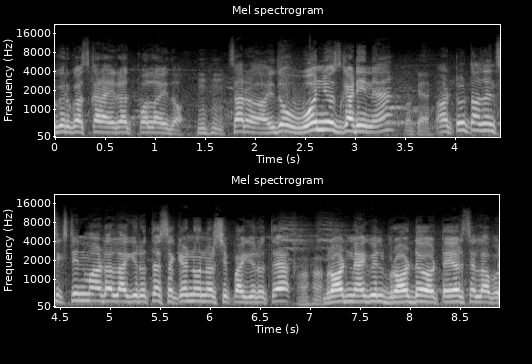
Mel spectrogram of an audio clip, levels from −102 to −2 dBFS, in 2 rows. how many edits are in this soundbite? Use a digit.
0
